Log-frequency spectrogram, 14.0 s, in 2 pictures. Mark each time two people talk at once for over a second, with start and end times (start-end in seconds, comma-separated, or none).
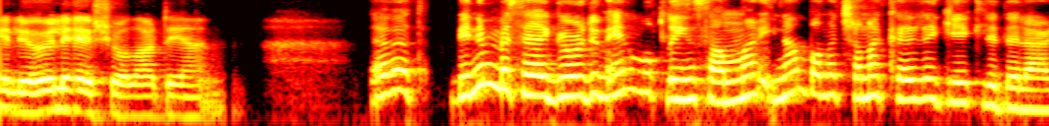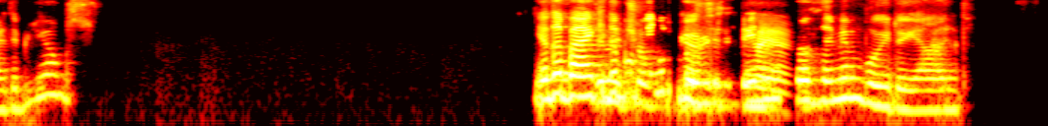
11.0-12.3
